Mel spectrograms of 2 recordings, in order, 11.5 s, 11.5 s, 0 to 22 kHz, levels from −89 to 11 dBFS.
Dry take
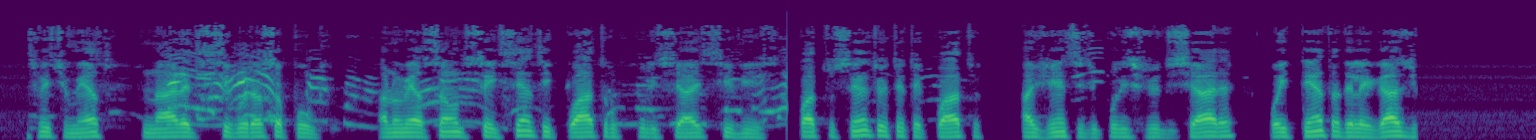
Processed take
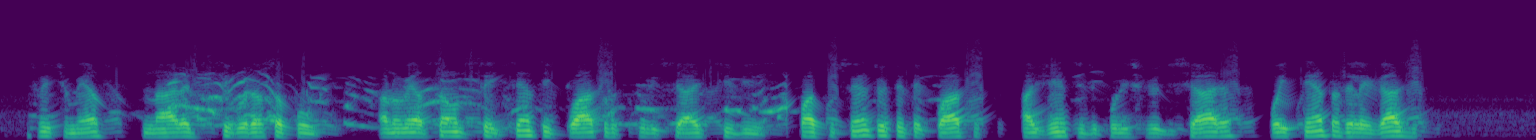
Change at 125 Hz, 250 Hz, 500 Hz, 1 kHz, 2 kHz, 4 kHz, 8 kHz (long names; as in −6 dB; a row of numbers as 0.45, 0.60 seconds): −3.0 dB, +3.0 dB, +3.0 dB, +2.0 dB, −13.0 dB, below −30 dB, below −40 dB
